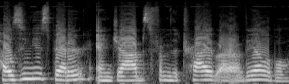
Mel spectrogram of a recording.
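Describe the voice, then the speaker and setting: A woman speaks at a medium pitch in an ordinary speaking voice. Her pace is moderate. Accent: American. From Wisconsin, Oneida reservation near Green Bay. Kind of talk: oral history interview, reading prepared answers.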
